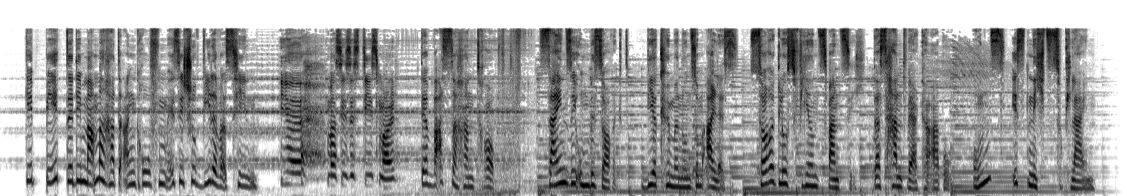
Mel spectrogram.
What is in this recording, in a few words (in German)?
WERBUNG HANDWERKER ABO; Sprecherdatenbank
